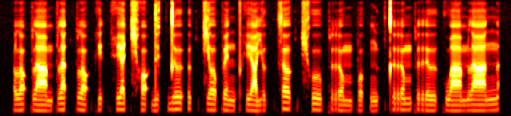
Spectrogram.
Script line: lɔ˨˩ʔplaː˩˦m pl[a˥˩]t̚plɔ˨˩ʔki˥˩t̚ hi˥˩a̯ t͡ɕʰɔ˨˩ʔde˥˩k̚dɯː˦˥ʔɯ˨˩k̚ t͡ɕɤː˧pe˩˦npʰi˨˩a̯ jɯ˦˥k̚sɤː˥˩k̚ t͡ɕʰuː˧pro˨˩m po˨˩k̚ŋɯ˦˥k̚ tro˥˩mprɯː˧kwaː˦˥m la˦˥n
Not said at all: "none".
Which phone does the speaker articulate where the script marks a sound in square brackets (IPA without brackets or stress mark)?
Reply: a˥˩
